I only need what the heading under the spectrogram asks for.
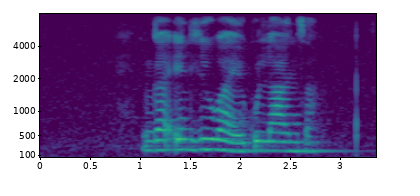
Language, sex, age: Tsonga, female, 18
